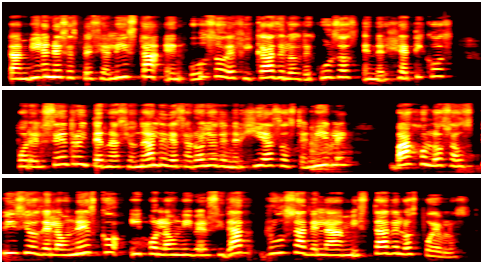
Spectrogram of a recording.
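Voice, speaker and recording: A woman's voice: high-pitched, normal speed, a bit bright. A woman moderating an academic session, reading out a formal scripted introduction. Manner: formal, reading biographies aloud.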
